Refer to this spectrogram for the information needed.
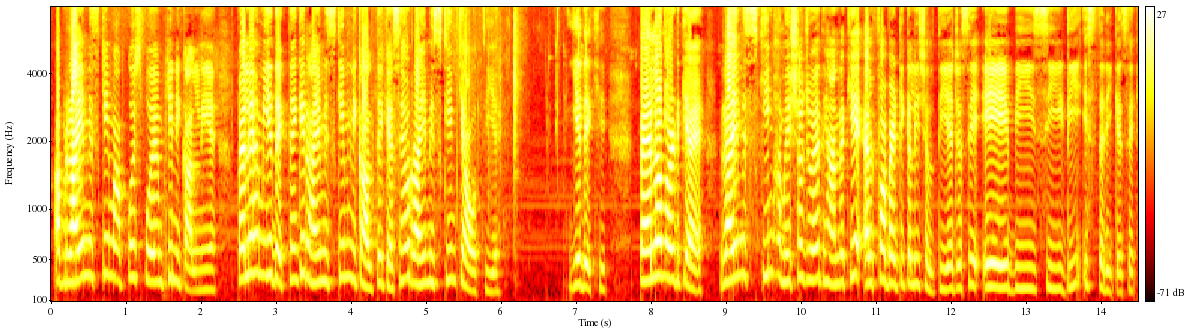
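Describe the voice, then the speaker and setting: A woman teacher with a high voice works through an exam paper step by step at a moderate pace, repeating the key words as she goes.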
